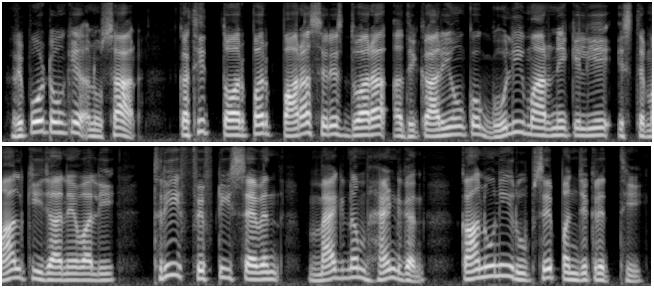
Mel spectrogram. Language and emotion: Hindi, neutral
